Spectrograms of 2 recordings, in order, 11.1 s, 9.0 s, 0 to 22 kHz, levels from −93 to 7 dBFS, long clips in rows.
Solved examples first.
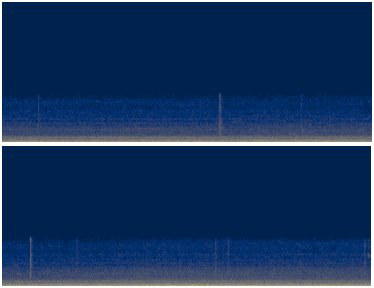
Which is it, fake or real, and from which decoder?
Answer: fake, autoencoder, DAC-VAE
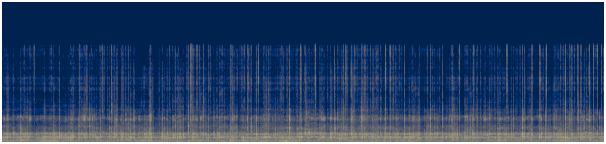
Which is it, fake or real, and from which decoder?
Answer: fake, codec, SNAC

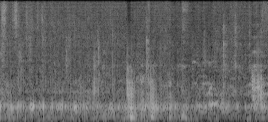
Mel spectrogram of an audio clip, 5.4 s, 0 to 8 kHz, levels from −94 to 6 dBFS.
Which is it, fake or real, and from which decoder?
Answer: fake, vocoder, Vocos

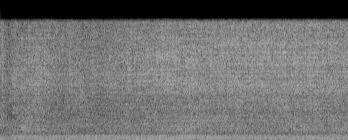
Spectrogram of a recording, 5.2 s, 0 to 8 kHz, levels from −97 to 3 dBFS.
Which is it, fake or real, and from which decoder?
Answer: real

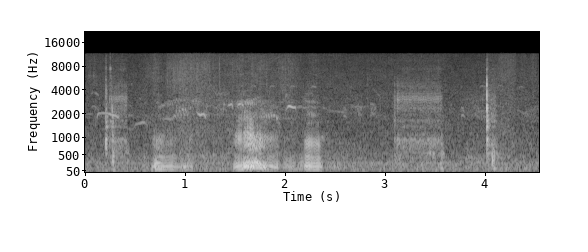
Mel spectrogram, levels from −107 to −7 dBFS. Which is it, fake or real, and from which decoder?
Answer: real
